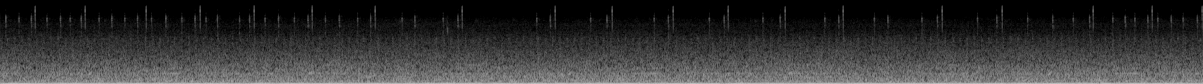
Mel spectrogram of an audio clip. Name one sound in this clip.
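Waves wash steadily against the hull.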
